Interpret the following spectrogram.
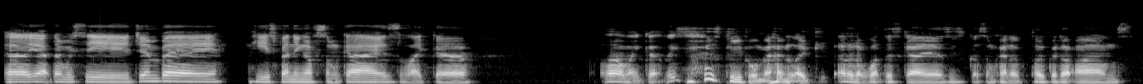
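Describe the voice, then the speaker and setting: A young man with a lowish, unhurried voice casually reviews a comic chapter, rambling with many fillers and laughs. This casual commentary comes through a dull lo-fi recording.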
